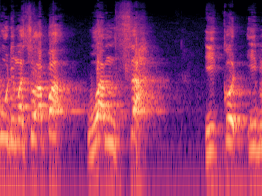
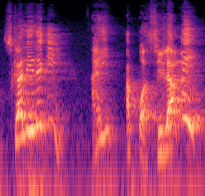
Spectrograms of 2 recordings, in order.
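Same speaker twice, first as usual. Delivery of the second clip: much higher, puzzled and fed up; exasperated high voice; 11 semitones higher, faster than usual. Retold or imitated. Preacher retelling his confusion at repeating prayer, high exasperated. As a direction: rise high in mock frustration. Frustrated at being sent again.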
